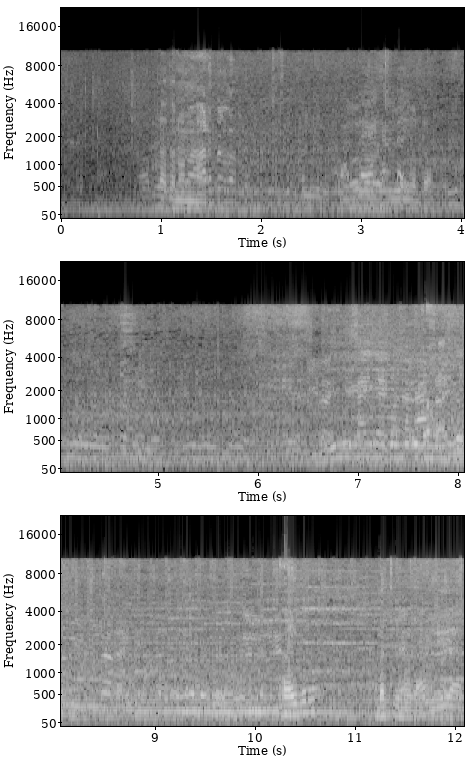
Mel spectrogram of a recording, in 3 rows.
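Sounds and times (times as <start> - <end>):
people talking: 0.8 - 12.0.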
